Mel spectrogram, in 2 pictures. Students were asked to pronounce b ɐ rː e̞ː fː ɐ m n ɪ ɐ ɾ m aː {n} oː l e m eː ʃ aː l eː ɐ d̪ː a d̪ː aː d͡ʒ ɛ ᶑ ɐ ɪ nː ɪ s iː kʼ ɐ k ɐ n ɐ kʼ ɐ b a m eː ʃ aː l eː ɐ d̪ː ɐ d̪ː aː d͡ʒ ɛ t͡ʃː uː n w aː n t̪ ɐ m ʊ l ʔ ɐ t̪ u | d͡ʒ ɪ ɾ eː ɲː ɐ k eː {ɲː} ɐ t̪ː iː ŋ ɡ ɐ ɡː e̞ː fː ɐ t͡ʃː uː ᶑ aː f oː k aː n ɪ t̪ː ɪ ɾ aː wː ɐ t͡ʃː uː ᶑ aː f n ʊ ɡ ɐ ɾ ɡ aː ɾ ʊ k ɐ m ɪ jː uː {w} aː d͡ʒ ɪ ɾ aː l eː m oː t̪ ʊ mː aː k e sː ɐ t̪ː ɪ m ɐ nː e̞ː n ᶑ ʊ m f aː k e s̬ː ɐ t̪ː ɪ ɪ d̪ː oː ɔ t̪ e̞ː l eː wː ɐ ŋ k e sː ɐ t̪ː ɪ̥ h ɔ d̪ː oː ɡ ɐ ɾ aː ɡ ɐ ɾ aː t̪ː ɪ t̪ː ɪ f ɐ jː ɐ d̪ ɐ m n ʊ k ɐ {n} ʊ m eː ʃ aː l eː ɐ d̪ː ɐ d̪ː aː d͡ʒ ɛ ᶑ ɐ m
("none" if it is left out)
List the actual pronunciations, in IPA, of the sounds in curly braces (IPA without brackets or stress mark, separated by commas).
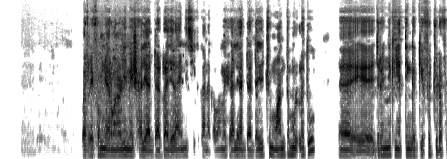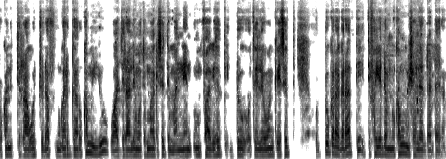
n, ɲː, w, m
